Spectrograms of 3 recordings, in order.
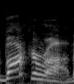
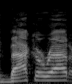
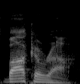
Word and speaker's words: baccarat: Second of all, it is pronounced Baccarat. That's the way the word is pronounced. – We had a whole thing on it. I had to eat a lot of crow because I thought it was Baccarat or Baccarat, and it's not. It's Baccarat.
